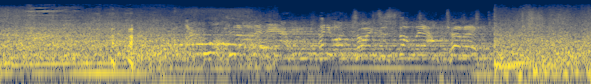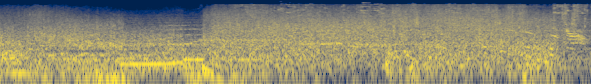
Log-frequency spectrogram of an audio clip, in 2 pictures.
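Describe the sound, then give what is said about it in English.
A car is driven into the front of a building in a ram raid: its engine roars amid a chaotic, continuous rumble of crashing and grinding noise, loud and dense throughout, with indistinct voices mixed in. “Or do you drive your car into the front of a building?”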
